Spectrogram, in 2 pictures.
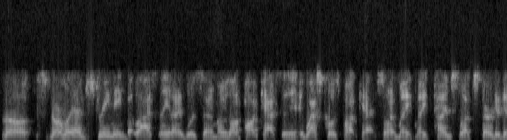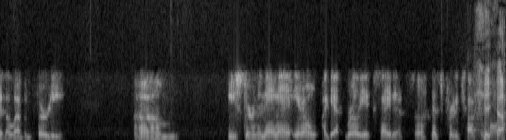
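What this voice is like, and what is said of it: Rough, tired-sounding voice. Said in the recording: “You sound a bit rough. You sound a bit rough. ... You must have had a late session last night.”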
